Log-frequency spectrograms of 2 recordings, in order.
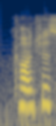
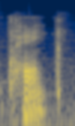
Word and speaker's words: conch: Conches are sea snails that are recognized by their large triangular shells. Kunch could be pronounced like conch or conchk.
